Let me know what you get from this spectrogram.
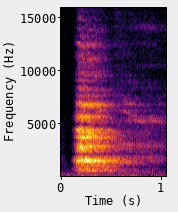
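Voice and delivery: long exasperated sigh; dismayed sigh. Real, not acted. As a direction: let out a heavy breath. Sighs in dismay at remark.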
